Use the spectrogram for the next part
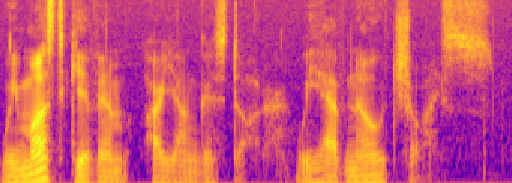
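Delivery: low, soft, resigned king; relenting. A narrator's reading. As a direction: give in quietly, with no choice left.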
